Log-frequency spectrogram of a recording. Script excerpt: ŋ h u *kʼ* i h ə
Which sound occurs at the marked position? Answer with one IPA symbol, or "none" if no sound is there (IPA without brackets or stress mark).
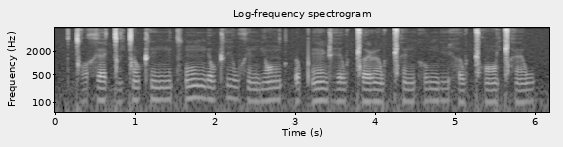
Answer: ŋ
